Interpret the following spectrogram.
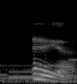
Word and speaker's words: Aya: When the vibration of vocal folds was still required to convey our thoughts and attention, Aya, I believe, was the pronunciation used when referring to our people.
